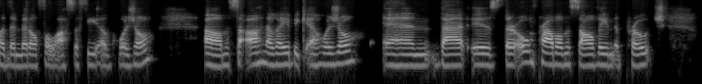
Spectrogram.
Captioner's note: non-english speech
